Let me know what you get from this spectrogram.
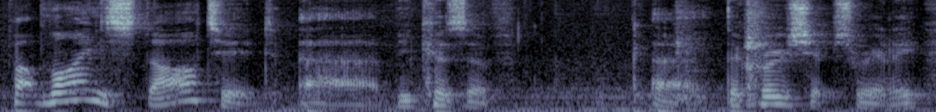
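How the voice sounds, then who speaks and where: A man's voice: mid-range voice, wildly swooping pitch, slow pace. An older man, a guest writer, telling casual anecdotes in a panel conversation. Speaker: interview guest, crime writer and filmmaker. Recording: noticeable ambient noise, live event.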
